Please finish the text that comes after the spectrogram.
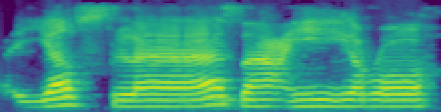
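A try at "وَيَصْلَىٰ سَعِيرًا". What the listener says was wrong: Panjang ayun sedikit. Wa yasla sa'ira.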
